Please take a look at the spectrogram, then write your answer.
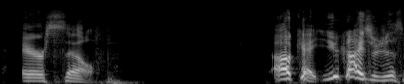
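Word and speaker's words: eirself: It is used to affirm a person's gender identity, often pronounced air self.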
